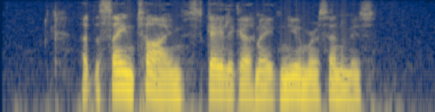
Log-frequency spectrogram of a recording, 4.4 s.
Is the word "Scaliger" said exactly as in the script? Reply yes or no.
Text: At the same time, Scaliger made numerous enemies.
yes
